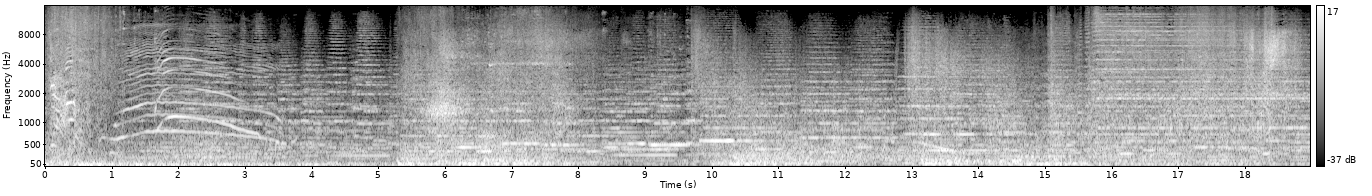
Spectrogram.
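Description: Loud cannon fire and a barge exploding, heavy booms and crashes bursting repeatedly through a dense, roaring din with whooshing sweeps, sustained throughout.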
